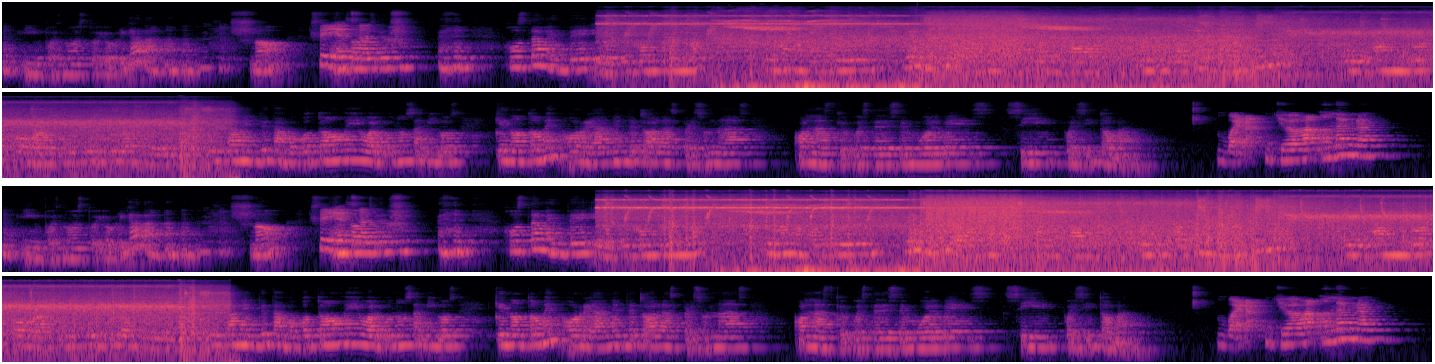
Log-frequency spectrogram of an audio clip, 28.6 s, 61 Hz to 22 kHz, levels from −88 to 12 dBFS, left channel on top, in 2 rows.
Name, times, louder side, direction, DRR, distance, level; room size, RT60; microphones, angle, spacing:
voice 1, 0.0-2.7 3.3-3.9 4.4-7.0 7.6-10.9 11.3-13.1 13.4-21.9 22.2-24.0 24.4-25.7, right 1 dB, 45° right, -3 dB, 3.1 m, -33 dB
voice 2, 2.0-2.5 3.2-4.0 26.5-28.0, equal, 5° left, -3 dB, 1.6 m, -32 dB
sound 1, 5.9-16.6, right 6 dB, 60° right, 1.0 m, -23 dB
Bird, 7.1-12.5, left 2 dB, 40° left, 2.2 m, -28 dB
10.0 x 5.4 x 5.0 m, 0.79 s
head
